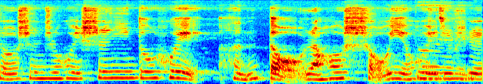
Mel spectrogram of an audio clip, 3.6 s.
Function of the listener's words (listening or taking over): listening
